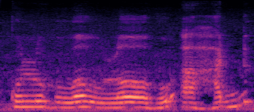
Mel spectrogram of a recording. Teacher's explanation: huruf dal di akhir ayat dibaca wakaf sehingga dipantulkan dengan kuat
